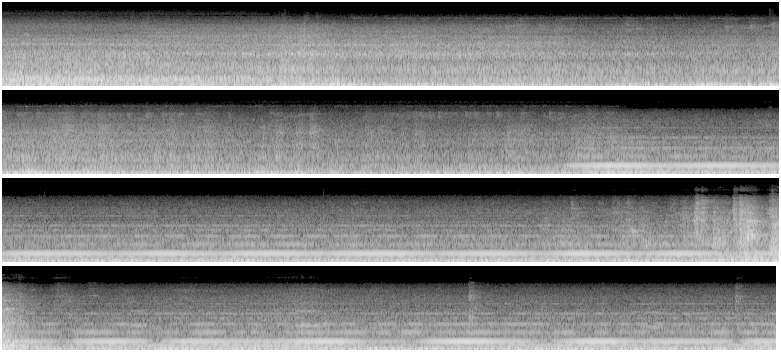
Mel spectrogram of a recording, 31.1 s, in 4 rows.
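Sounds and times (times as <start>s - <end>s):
freight train rolling past: 0.0s - 31.0s
siren-like tone: 13.4s - 31.0s.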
